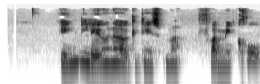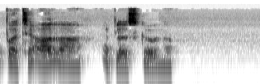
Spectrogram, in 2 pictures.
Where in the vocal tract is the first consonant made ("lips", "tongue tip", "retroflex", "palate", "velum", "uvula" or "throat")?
velum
